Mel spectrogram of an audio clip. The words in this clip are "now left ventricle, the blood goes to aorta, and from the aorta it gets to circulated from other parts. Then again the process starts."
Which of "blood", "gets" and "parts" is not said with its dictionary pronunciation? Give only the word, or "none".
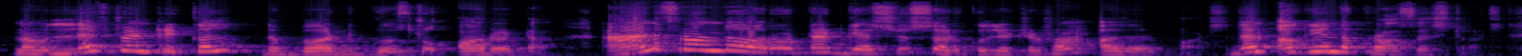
blood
